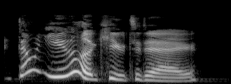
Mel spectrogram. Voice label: Wmn Sys Dnt U Lk Ct Anm, Woman Says Don't You Look Cute Animated; Talking Sound Effects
